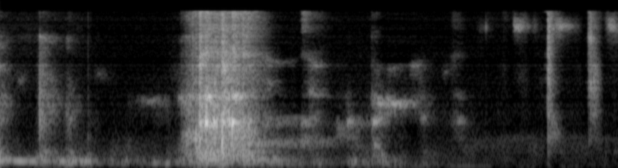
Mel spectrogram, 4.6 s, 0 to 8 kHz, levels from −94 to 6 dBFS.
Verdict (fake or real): fake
